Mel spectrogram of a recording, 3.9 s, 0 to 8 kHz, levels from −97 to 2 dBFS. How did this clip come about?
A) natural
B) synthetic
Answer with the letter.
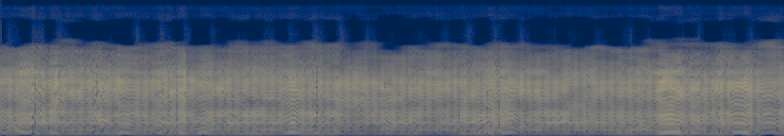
B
